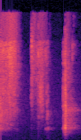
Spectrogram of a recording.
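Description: Tarot cards being shuffled by hand: three quick, papery riffling bursts close by, each a short crisp rush of card edges with brief pauses between.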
